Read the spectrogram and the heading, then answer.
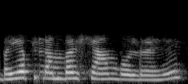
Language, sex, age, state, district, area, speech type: Hindi, female, 60+, Madhya Pradesh, Bhopal, urban, conversation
